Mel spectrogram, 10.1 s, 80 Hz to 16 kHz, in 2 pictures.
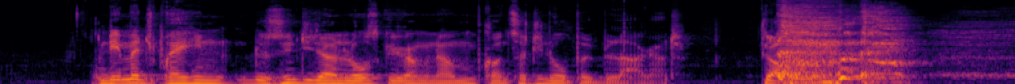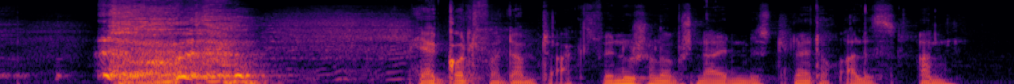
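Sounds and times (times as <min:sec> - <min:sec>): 
speech: 0:00.4 - 0:04.6, 0:07.2 - 0:10.0
rough coughs or throat-clearing bursts: 0:03.8 - 0:04.7, 0:05.5 - 0:06.7.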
